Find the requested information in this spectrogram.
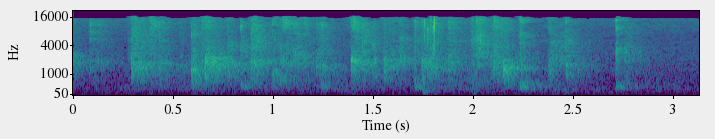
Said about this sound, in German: Ich fange mal mit was an, was wahrscheinlich jeder schon mal benutzt hat. Grobes Klatschsignal.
